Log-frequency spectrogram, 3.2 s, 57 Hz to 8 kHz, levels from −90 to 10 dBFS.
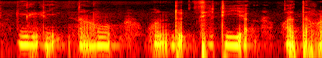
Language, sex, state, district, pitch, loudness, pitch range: Kannada, male, Karnataka, Bangalore, 175 Hz, -20 LUFS, 170-185 Hz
